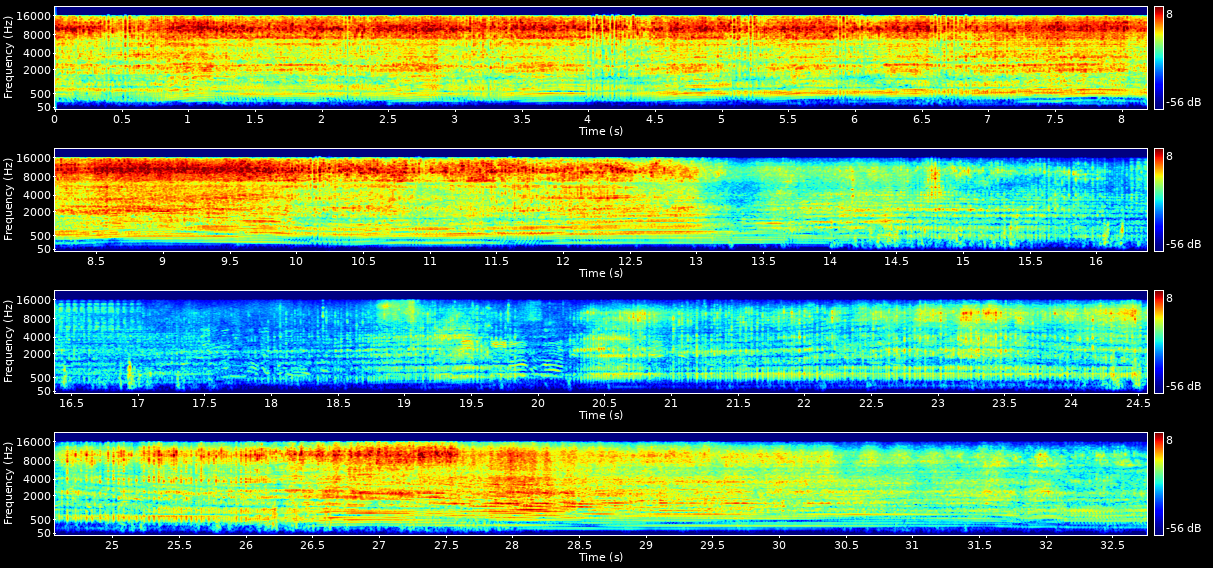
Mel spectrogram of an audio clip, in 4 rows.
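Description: Propeller of an Extra 330SC radio-controlled aerobatic model plane, its pitch swinging up and down quickly as the throttle is worked while it hovers nose-up near the ground. About halfway through it grows fainter as the plane flies high, then louder and steadier again near the end.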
